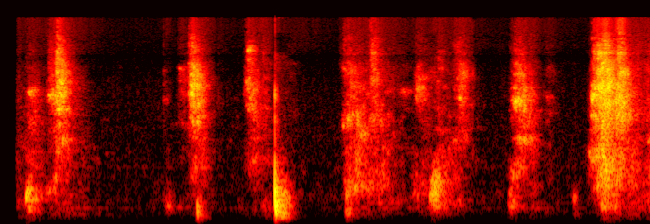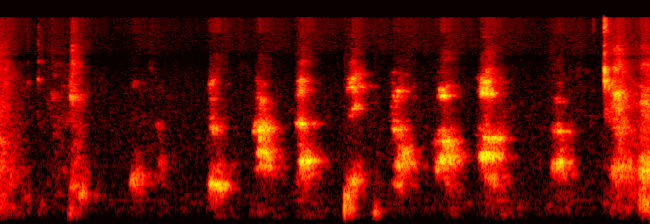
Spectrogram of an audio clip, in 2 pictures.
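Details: Cavalier King Charles Spaniel puppies, seven weeks and about a month old, wrestling in the Red Barn puppy pen; rough little barks and growly yaps give way to a quick series of high, squeaky yelps.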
